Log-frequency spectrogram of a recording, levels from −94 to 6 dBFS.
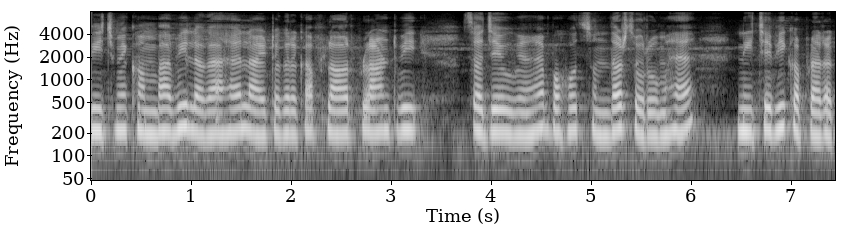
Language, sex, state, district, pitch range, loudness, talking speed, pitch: Hindi, female, Bihar, West Champaran, 195-215 Hz, -15 LUFS, 195 wpm, 205 Hz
